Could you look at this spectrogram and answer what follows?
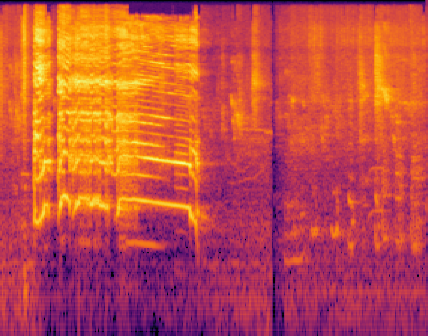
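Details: Rooster crowing: one loud, harmonic-rich cock-a-doodle-doo lasting about two seconds, rising sharply, holding a long level note, then cut off abruptly. Softer clucks and faint background bird chirps follow.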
